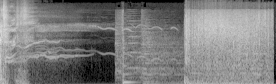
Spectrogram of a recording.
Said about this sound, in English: Fires it, and I throw my goddamn hands up. Wait, you didn't hear the awesome power of this RPG as it makes its thunderous thump?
